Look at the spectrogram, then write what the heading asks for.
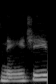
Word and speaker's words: Nagy: Nagy because I've heard that name said that way in North America, Okay. but in the audiobook, it will be heard differently. We decided to go with something closer to the Hungarian pronunciation because we figured that's how she would have introduced herself. But I just say Nagy in my head.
